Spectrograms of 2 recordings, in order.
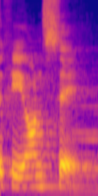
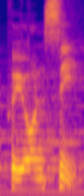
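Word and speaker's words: fiancée: കാലം പറഞ്ഞത് സ്കൂളിൽ വെച്ച് ടീച്ചർ പഠിപ്പിച്ചു തന്നത് ഫിയോൺസെ ഫിയോൺസി എന്നിങ്ങനെയാണ് പക്ഷേ പ്രതിഷ്ഠത വരൻ വധു എന്നർത്ഥമുള്ള രണ്ടിന്റെയും ഉച്ചാരണം ഫിയോൺസെ എന്ന് തന്നെ പിന്നെ മലയാളികൾ ഏറെക്കുറെ നേരിടുന്ന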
